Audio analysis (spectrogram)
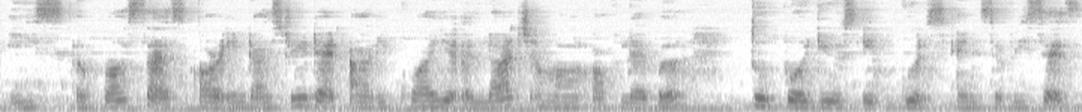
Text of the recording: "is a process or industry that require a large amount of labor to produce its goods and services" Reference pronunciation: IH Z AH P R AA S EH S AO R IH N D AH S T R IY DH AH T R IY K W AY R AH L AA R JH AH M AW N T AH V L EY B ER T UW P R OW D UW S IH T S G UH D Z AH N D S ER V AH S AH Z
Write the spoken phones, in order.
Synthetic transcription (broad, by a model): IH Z AH P R AA S EH S AO R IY N D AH S T R IY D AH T R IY K W AY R AH L AA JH AH M AW N T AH F L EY B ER T UW P R OW D UW S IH T G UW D S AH N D S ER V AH S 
